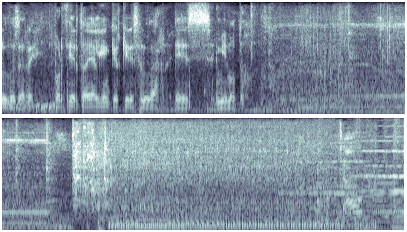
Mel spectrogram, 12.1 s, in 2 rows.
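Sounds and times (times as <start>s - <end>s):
motorcycle engine running: 3.9s - 11.7s.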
